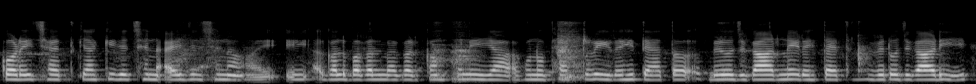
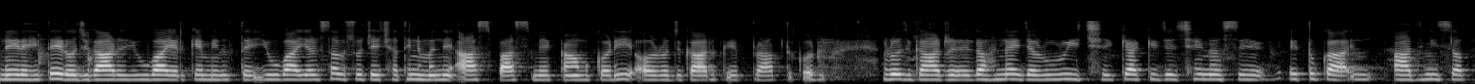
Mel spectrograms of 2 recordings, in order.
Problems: none marked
